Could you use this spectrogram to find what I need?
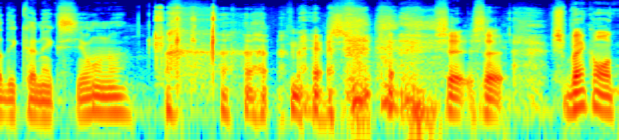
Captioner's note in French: rire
